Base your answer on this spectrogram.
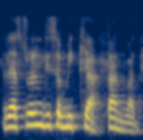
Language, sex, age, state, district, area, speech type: Punjabi, female, 60+, Punjab, Ludhiana, rural, read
